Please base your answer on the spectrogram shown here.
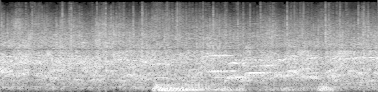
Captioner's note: audience laughs; blows air; audience laughs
